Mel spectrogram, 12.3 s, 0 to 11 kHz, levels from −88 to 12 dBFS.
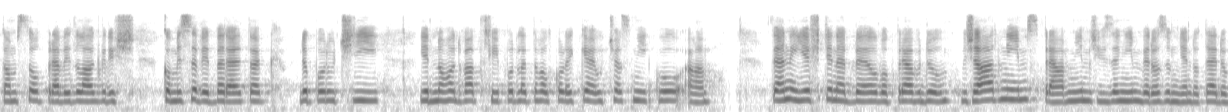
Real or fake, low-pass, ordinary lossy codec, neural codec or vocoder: fake; 7.2 kHz; Opus, 64 kbps; codec, 16 kHz, 4.8 kbps, FACodec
